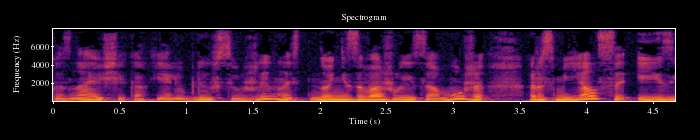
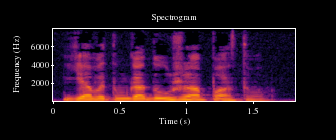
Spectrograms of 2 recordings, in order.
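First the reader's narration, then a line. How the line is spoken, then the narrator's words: Faint smile. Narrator (Russian): бледновато улыбнулся Ромка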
